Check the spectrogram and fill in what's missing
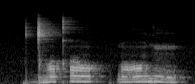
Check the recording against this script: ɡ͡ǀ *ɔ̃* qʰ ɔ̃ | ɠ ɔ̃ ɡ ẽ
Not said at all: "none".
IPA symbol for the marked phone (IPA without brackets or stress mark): ɔ̃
